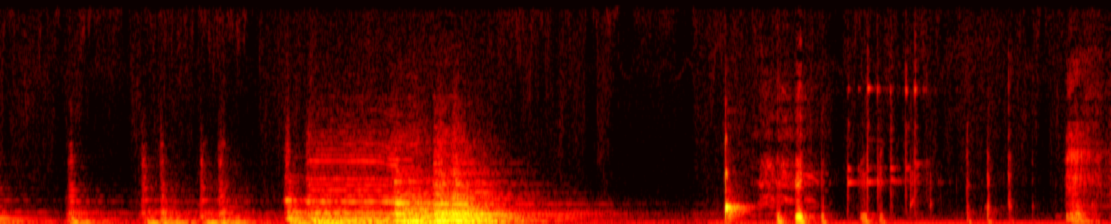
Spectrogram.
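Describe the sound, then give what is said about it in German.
The cork of a second bottle of Steinegger wine pops out with a sharp plop after a stretch of squeaky twisting, followed by a few light clinks and splashy sounds of pouring. “Prost, meine Damen und Herren. Ich beginne mit der zweiten Flasche Steinegger.”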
